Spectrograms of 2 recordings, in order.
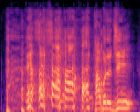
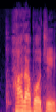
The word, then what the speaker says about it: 할아버지: Habaraji.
